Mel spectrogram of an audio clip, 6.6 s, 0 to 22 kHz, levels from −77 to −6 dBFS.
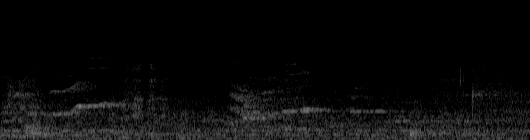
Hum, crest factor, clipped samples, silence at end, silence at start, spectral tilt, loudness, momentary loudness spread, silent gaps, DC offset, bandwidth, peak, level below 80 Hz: none; 16 dB; under 0.1%; 0 s; 0 s; -5 dB/octave; -54 LUFS; 6 LU; none; under 0.1%; 8 kHz; -36 dBFS; -64 dBFS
